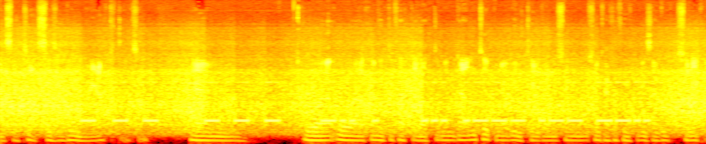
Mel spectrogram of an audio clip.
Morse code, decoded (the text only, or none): TTT TTT DE SJWZ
